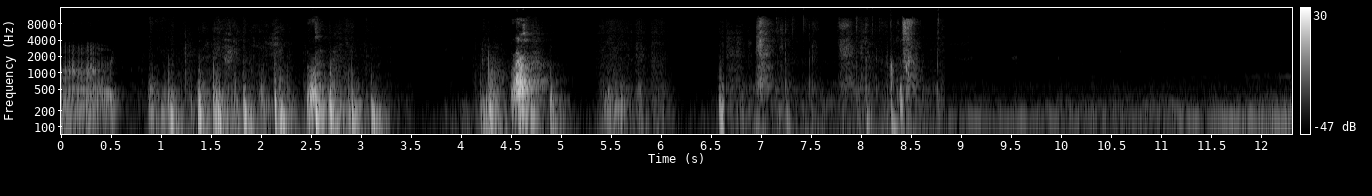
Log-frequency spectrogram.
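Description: An Italian greyhound gives a run of sharp, uneven barks and yelps indoors.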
